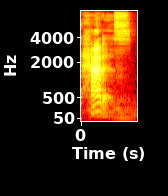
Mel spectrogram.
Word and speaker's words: Hades: mortal enemy though is called hades or as they pronounce it haddis haddis simon simon is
